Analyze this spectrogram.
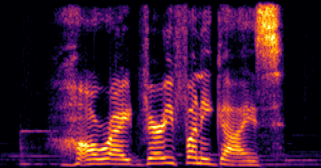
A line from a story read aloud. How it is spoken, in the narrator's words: I called out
